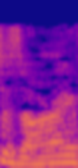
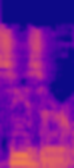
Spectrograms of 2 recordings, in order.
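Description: First: The name is said in an Italian-style way. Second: The name is said like English 'Caesar'. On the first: The speaker calls it wrong. "I was saying it's Cesare for some reason, because I guess I thought Italian" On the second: The speaker calls it right. "of course it's just Caesar"

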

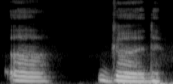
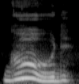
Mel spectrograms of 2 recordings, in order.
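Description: First: The vowel is short and relaxed, with less rounding. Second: The vowel is long and tense, with rounded lips. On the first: The speaker calls it right. "but you want it to be good" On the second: The speaker calls it wrong. "Many non-native speakers will say good, oo is in blue"

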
